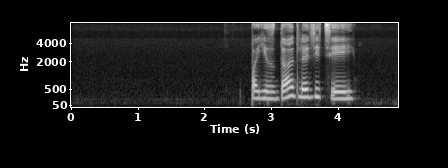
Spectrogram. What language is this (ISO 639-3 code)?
rus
